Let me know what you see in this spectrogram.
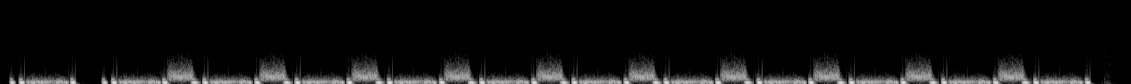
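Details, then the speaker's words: A simulated heart at about 65 beats a minute with continuous low rumbling murmurs of combined mitral stenosis and mitral regurgitation. "Listen once again to combine mitro stenosis and regurgitation."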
